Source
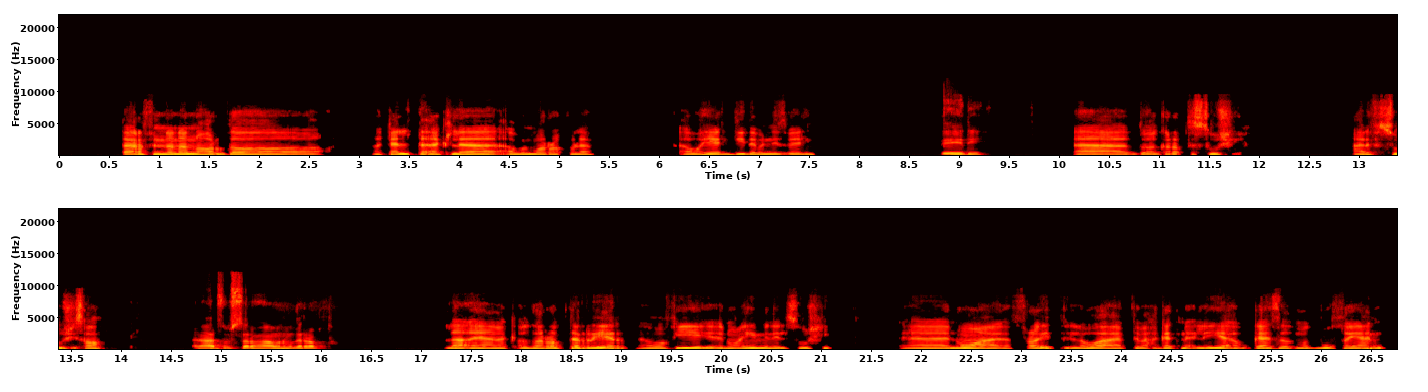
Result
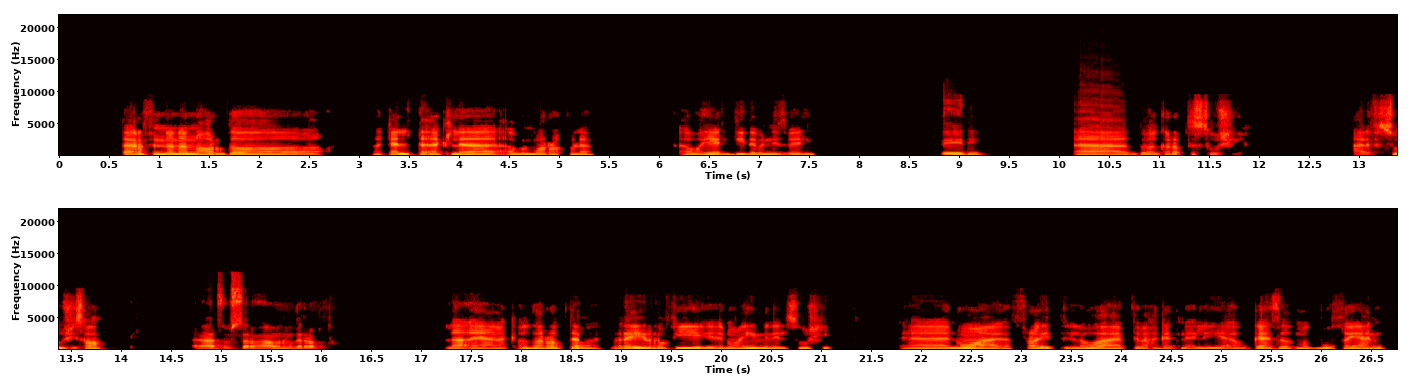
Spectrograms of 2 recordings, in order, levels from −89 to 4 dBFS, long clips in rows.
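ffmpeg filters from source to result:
-filter_complex "[0:a]asettb=1/sr,asplit=3[s0][s1][s2];[s0]atrim=end=9.034[s3];[s1]atrim=start=9.03:end=10.9,asetpts=PTS-STARTPTS,afade=t=in:d=0.004:c=qsin,afade=t=out:st=1.866:d=0.004:c=qsin,adynamicsmooth=sensitivity=6.5:basefreq=1800[s4];[s2]atrim=start=10.896[s5];[s3][s4]acrossfade=d=0.004:c1=hsin:c2=qsin[s6];[s6][s5]acrossfade=d=0.004:c1=qsin:c2=hsin,asettb=1/sr,asplit=3[s7][s8][s9];[s7]atrim=end=11.494[s10];[s8]atrim=start=11.49:end=13.34,asetpts=PTS-STARTPTS,afade=t=in:d=0.004:c=qsin,afade=t=out:st=1.846:d=0.004:c=qsin,highpass=460[s11];[s9]atrim=start=13.336[s12];[s10][s11]acrossfade=d=0.004:c1=hsin:c2=qsin[s13];[s13][s12]acrossfade=d=0.004:c1=qsin:c2=hsin,asettb=1/sr,asplit=3[s14][s15][s16];[s14]atrim=end=14.754[s17];[s15]atrim=start=14.75:end=17.96,asetpts=PTS-STARTPTS,afade=t=in:d=0.004:c=qsin,afade=t=out:st=3.206:d=0.004:c=qsin,lowshelf=f=360:g=-8[s18];[s16]atrim=start=17.956[s19];[s17][s18]acrossfade=d=0.004:c1=hsin:c2=qsin[s20];[s20][s19]acrossfade=d=0.004:c1=qsin:c2=hsin,asettb=1/sr,asplit=3[s21][s22][s23];[s21]atrim=end=24.254[s24];[s22]atrim=start=24.25:end=25.2,asetpts=PTS-STARTPTS,afade=t=in:d=0.004:c=qsin,afade=t=out:st=0.946:d=0.004:c=qsin,acompressor=threshold=0.02:ratio=6:attack=3.2:release=140:knee=1:detection=peak[s25];[s23]atrim=start=25.196[s26];[s24][s25]acrossfade=d=0.004:c1=hsin:c2=qsin[s27];[s27][s26]acrossfade=d=0.004:c1=qsin:c2=hsin,asplit=3[s28][s29][s30];[s28]atrim=end=18.582[s31];[s29]atrim=start=18.578:end=19.382,asetpts=PTS-STARTPTS,areverse[s32];[s30]atrim=start=19.378[s33];[s31][s32]acrossfade=d=0.004:c1=hsin:c2=hsin[s34];[s34][s33]acrossfade=d=0.004:c1=hsin:c2=hsin"

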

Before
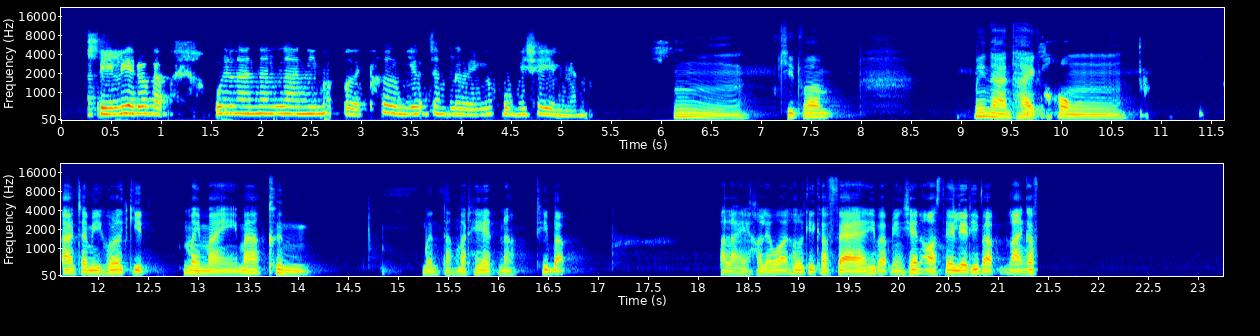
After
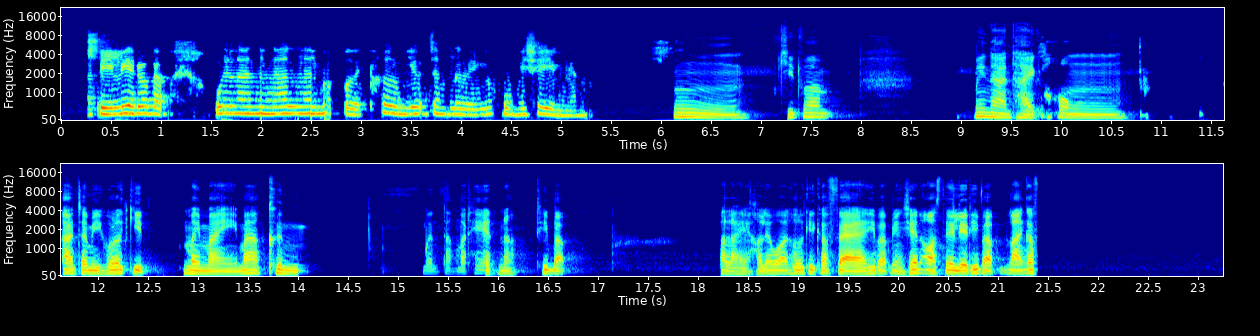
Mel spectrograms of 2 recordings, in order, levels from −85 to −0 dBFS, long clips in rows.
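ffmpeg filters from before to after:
-filter_complex "[0:a]asettb=1/sr,asplit=3[s0][s1][s2];[s0]atrim=end=6.744[s3];[s1]atrim=start=6.74:end=11.67,asetpts=PTS-STARTPTS,afade=t=in:d=0.004:c=qsin,afade=t=out:st=4.926:d=0.004:c=qsin,equalizer=f=440:t=o:w=1.8:g=-10[s4];[s2]atrim=start=11.666[s5];[s3][s4]acrossfade=d=0.004:c1=hsin:c2=qsin[s6];[s6][s5]acrossfade=d=0.004:c1=qsin:c2=hsin,asettb=1/sr,asplit=3[s7][s8][s9];[s7]atrim=end=14.004[s10];[s8]atrim=start=14:end=15.88,asetpts=PTS-STARTPTS,afade=t=in:d=0.004:c=qsin,afade=t=out:st=1.876:d=0.004:c=qsin,highpass=f=1400:p=1[s11];[s9]atrim=start=15.876[s12];[s10][s11]acrossfade=d=0.004:c1=hsin:c2=qsin[s13];[s13][s12]acrossfade=d=0.004:c1=qsin:c2=hsin,asplit=3[s14][s15][s16];[s14]atrim=end=2.002[s17];[s15]atrim=start=1.998:end=2.502,asetpts=PTS-STARTPTS,areverse[s18];[s16]atrim=start=2.498[s19];[s17][s18]acrossfade=d=0.004:c1=hsin:c2=hsin[s20];[s20][s19]acrossfade=d=0.004:c1=hsin:c2=hsin"

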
